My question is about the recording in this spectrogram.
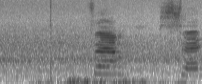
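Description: A woman's voice makes two short utterances, with a brief low rumble underneath between about half a second and one second in.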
